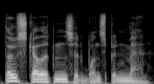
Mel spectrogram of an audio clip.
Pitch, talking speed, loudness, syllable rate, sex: 105 Hz, 235 wpm, -18 LUFS, 6.3 syllables/s, male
